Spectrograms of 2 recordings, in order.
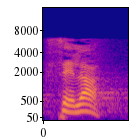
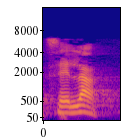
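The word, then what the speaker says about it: צלע: La palabra costilla es la palabra hebrea Tselá, con T de tío y S de Samuel. Tetzlá se pronuncia, Tselá.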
